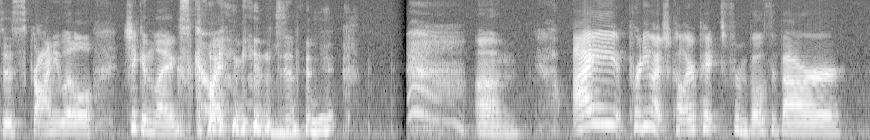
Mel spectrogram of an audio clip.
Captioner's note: trails off into giggles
